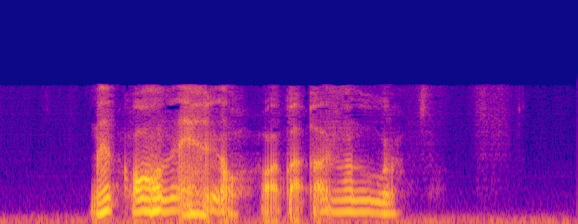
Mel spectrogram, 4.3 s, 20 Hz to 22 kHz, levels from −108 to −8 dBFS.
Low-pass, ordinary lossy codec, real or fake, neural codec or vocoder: 5.4 kHz; MP3, 32 kbps; fake; autoencoder, 22.05 kHz, a latent of 192 numbers a frame, VITS, trained on many speakers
